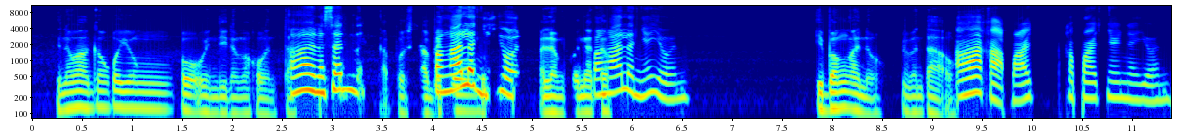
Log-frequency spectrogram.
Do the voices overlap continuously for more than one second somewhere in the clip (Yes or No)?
No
